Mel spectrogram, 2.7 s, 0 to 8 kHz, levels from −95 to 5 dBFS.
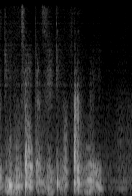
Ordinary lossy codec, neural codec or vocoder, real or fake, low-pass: Opus, 64 kbps; codec, 44.1 kHz, 0.9 kbps, DAC; fake; 7.2 kHz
